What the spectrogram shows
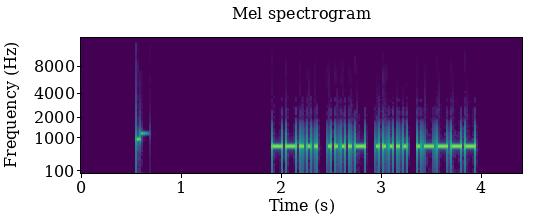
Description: Morse code, heard as a keyed tone, about 34 wpm, 700 Hz. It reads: 7451
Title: Numbers - 4-Digit 35wpm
